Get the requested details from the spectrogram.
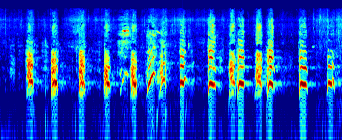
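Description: An English Springer Spaniel barks in sharp, fairly high yelps, about two each second.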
